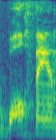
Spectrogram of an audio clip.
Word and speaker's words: Waltham: All right, Waltham Watch Company, founded in 1850 in Waltham, Massachusetts, or Waltham. I've heard it pronounced multiple ways, not too far away from where I grew up in New England.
